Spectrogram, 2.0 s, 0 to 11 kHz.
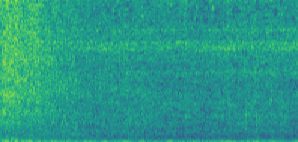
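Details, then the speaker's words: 1975 Corvette V8, new plug wires, first start, vacuum gauge fitted, carb being adjusted: a deep idle with a faintly uneven, loping pulse; timing close but slightly off, distributor needs moving; vacuum improves and the idle smooths as it is turned. "well I'd say close I need to move the distributor a little bit you'll see the vacuum get better there we go smooth it out too"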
